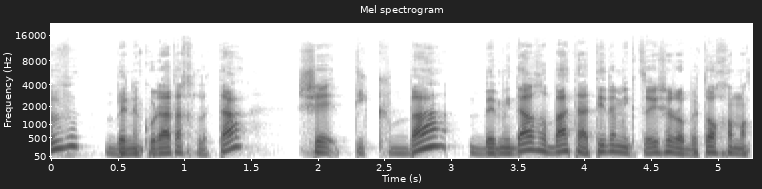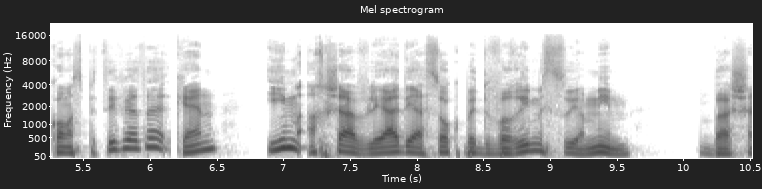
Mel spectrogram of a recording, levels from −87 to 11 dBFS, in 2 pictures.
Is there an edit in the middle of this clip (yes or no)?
yes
